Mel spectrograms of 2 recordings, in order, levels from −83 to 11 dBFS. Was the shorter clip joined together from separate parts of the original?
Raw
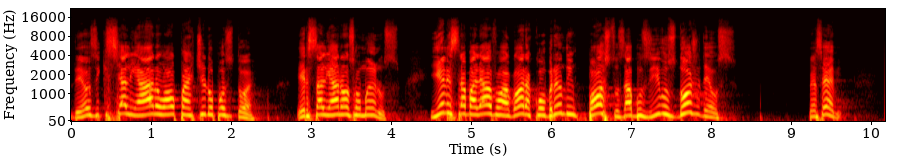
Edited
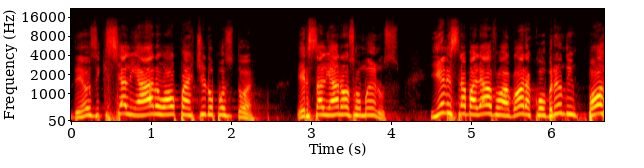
no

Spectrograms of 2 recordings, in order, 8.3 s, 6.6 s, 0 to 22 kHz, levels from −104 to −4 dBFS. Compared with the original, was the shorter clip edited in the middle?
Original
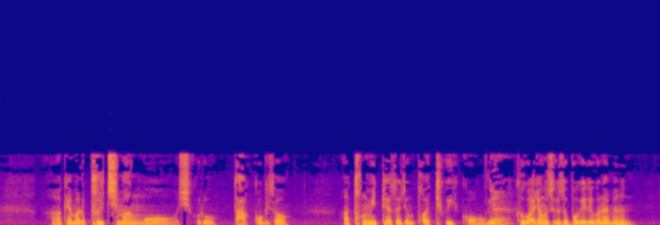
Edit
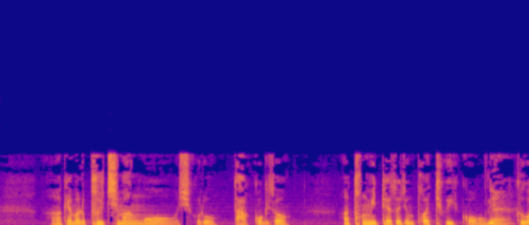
no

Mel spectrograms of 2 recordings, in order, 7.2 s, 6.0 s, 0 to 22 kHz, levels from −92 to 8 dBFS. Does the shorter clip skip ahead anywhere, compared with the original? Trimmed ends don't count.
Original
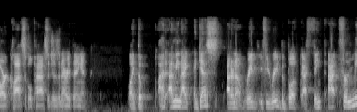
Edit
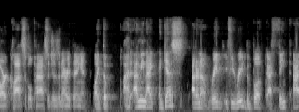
yes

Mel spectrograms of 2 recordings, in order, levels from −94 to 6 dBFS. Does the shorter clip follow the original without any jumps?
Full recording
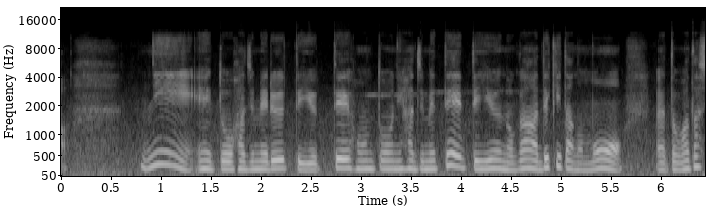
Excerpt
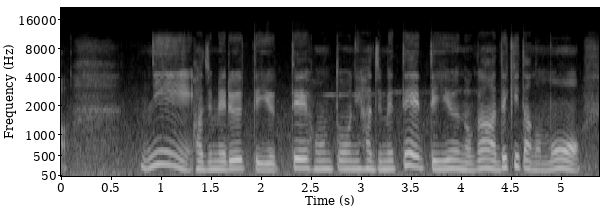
no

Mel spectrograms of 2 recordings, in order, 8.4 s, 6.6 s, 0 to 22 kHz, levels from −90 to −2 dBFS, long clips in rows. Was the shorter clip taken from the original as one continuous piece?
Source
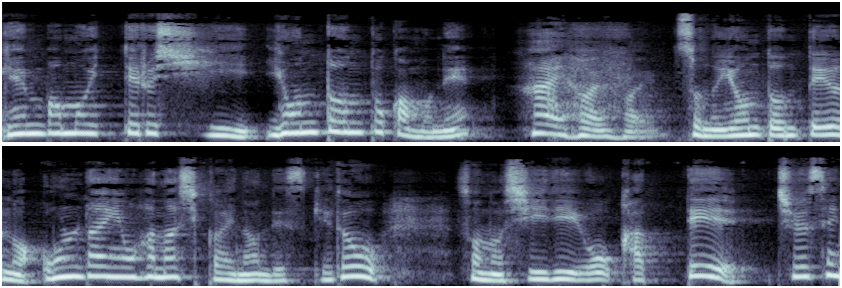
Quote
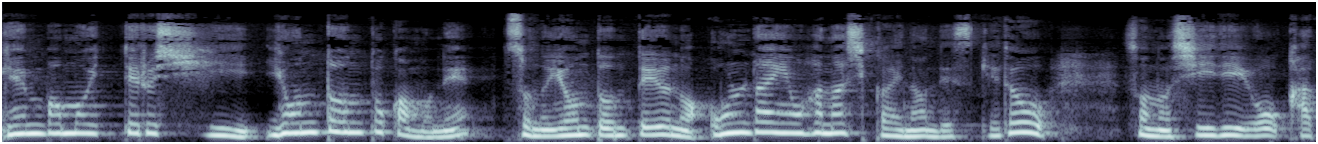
no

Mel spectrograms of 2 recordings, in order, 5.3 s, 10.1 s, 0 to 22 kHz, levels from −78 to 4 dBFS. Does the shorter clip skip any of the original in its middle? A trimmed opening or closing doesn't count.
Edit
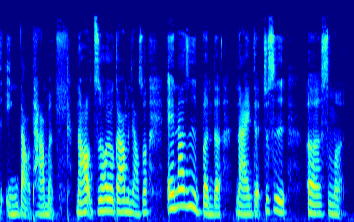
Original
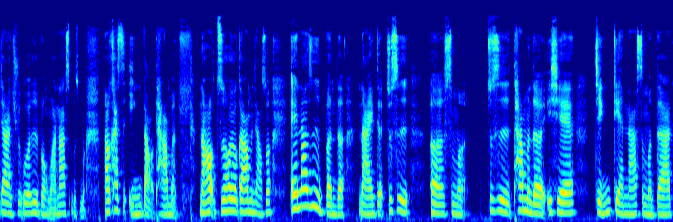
no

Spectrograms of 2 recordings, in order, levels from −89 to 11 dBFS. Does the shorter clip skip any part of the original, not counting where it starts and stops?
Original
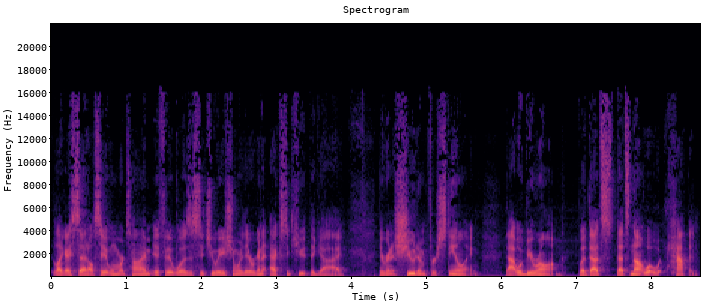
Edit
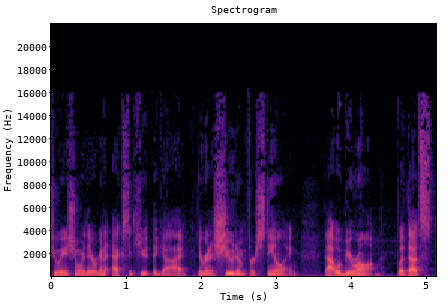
yes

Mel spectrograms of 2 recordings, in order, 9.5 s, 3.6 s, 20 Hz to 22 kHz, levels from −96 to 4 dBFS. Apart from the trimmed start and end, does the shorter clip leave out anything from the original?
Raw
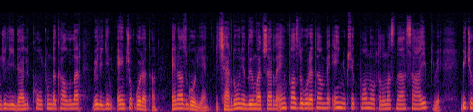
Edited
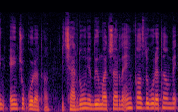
yes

